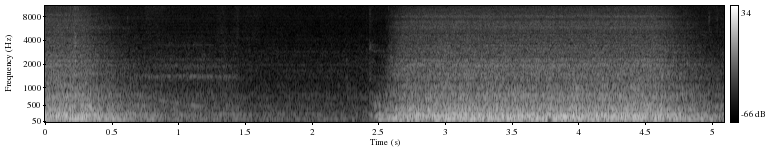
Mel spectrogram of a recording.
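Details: 1978 Mercury Grand Marquis heater blower motor newly retrofitted with a relay and 20 A fuse, key in accessory: a quieter whir fades, then the fan spins up abruptly to a steady, even rush of air; normal blower operation.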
